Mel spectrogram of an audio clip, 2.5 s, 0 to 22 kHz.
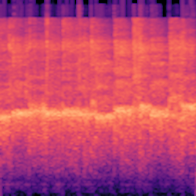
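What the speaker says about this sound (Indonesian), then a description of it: "Tepuk tangan buat kelompok 2" A group of people applauds a student group at the end of their classroom presentation, producing a dense, steady wash of clapping that stays loud and even through the whole moment, with no voices standing out.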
